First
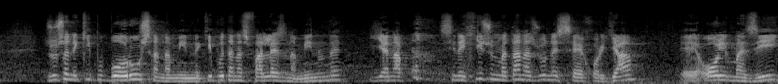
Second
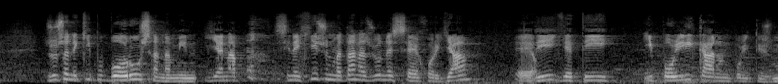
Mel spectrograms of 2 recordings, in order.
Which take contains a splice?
second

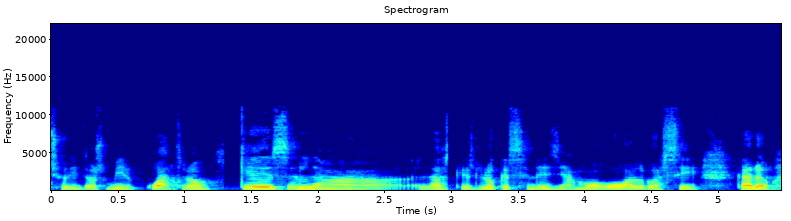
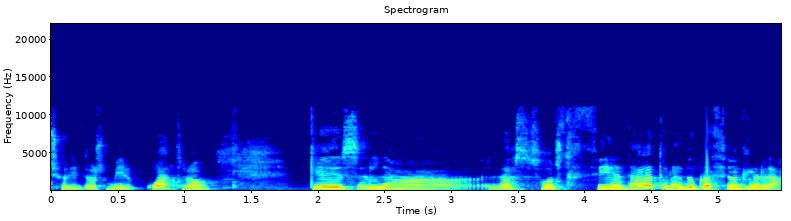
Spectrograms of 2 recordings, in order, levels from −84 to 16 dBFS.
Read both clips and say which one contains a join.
first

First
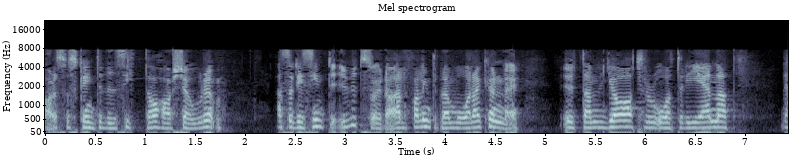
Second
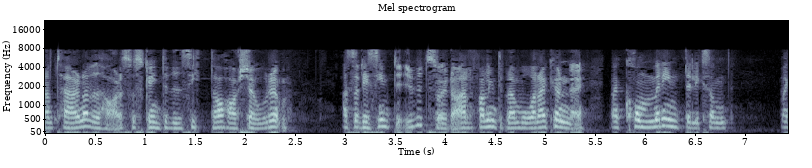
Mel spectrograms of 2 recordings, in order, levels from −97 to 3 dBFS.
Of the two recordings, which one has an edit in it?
second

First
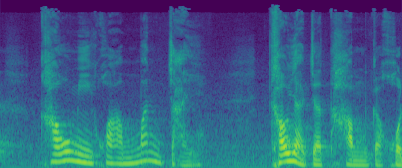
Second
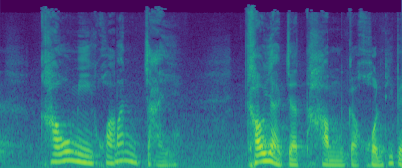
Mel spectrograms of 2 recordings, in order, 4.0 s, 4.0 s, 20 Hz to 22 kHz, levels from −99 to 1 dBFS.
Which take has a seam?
second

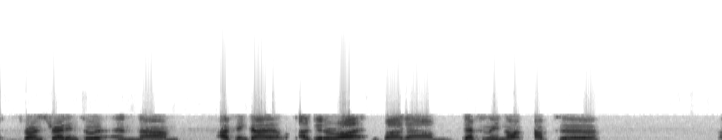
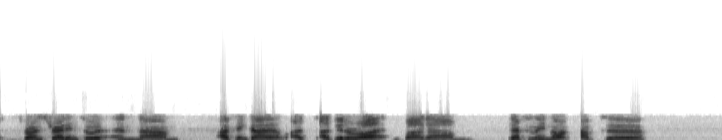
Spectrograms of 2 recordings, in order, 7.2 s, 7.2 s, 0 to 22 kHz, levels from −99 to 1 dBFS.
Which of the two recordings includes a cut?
first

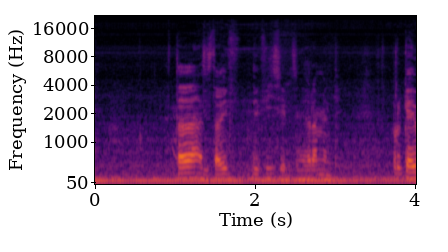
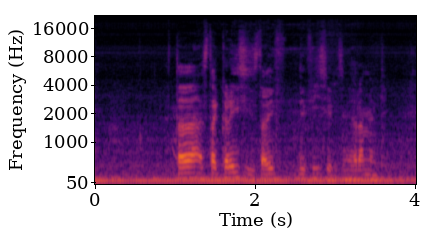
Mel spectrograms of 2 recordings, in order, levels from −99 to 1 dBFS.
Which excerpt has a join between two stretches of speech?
first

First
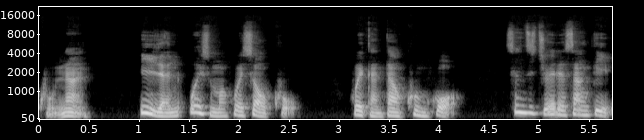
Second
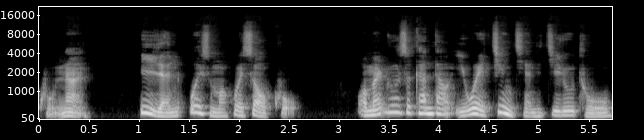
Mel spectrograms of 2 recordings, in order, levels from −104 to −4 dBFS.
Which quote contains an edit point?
first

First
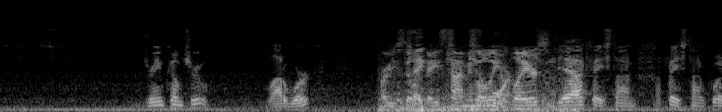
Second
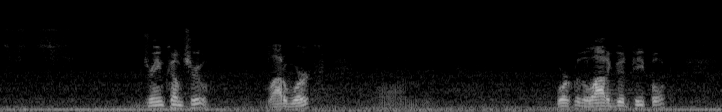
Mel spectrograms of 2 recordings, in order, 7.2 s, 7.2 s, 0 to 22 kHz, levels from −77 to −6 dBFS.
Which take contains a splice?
first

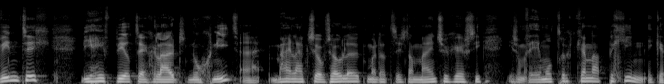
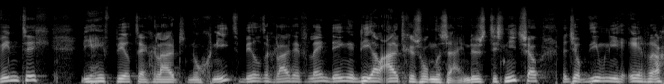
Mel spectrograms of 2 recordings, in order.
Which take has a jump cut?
first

